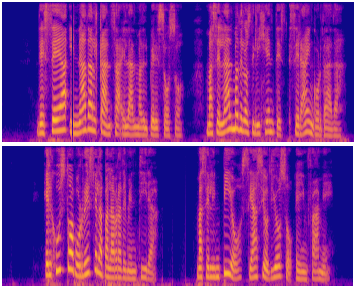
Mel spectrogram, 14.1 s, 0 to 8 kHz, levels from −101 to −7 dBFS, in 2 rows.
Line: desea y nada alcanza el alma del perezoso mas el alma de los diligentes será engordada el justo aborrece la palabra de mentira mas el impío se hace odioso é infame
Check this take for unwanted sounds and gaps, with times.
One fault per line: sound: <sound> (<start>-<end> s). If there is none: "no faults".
sound: dropout (1.4-1.4 s)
